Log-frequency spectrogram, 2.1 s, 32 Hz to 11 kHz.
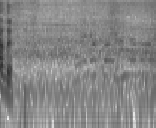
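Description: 125 cc pushrod single-cylinder motorcycle running as it approaches, faint and distant, growing slightly louder toward the end.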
